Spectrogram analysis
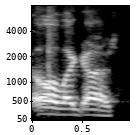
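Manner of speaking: high, loud retold disbelief; shocked exclamation. IT guy reliving the cheating-wife call, stunned. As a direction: gasp it out like the call just floored you. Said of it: "I'm like".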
